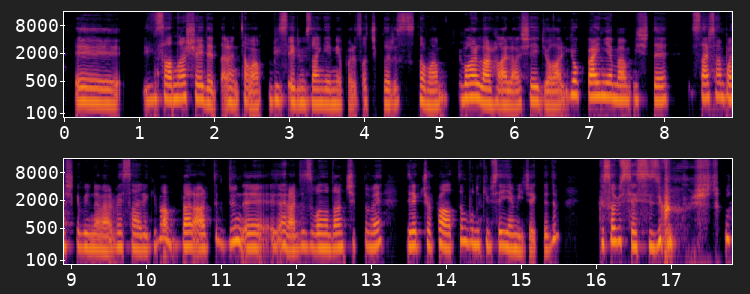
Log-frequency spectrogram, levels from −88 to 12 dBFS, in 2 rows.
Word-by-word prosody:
eee, 175 -2 0 0.3
insanlar 210 +2 +2
şey 210 -3 0
dediler, 170 -2 -2
hani, 180 -1 -2
"Tamam, 145 +2 0
biz 195 +1 -5
elimizden 175 -1 0
geleni 165 -1 -2
yaparız, 160 +2 -8
açıklarız, 170 0 -7
tamam." 170 +2 -1 0.2
Kibarlar 210 -5 +6
hâlâ 160 -2 0
şey 185 0 -1
diyorlar, 150 -2 -1
"Yok, 250 0 -1
ben 230 0 +8
yemem, 210 -3 +2
işte, 200 -1 -3 0.3
istersen 225 +1 0
başka 210 -1 -2
birine 185 - -1
ver." 85 - -1
vs. 200 +1 -7 0.3
gibi 210 - -5
ama 225 -3 -1
ben 205 0 +6
artık 215 +4 0
dün, 255 +1 +2
eee, 195 0 -1
herhâlde 205 -2 +1
zıvanadan 190 -1 0
çıktım 210 -1 -7
ve 215 +5 0 0.3
direkt 210 0 +3
çöpe 220 +1 +1
attım 200 +6 +3
"Bunu 225 -2 -1
kimse 215 -2 -3
yemeyecek." 185 -4 -3
dedim. 290 - -3 0.5
Kısa 255 +2 +3
bir - - +1
sessizlik 210 0 +1
oluştu. - - -5
200 Hz, 155 wpm, -21 LUFS, 180-220 Hz, 0.5 s, ben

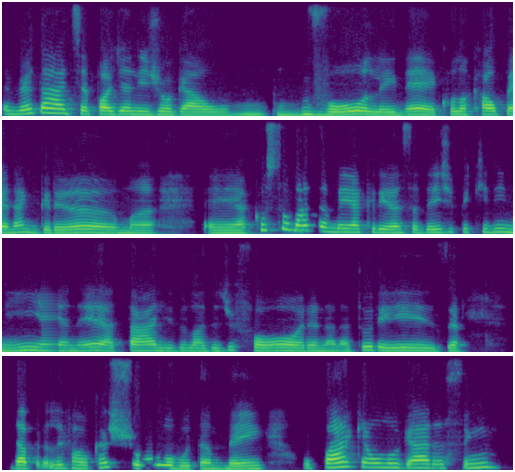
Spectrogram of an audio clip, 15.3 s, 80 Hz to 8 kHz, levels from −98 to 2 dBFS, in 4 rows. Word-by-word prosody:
É - - -4
verdade, 295 +4 +4
você 250 -5 0
pode 230 0 +3
ali 220 -1 0
jogar 205 -2 +1
um 205 +2 -6
um 195 +3 -2
vôlei, 200 -1 +3
né, 200 0 +2
colocar 210 +2 0
o 215 - +3
pé 215 -1 +2
na 225 +3 -2
grama, 200 -3 0 0.4
eh, 190 0 -2
acostumar 375 - 0
também 255 -5 +1
a 240 - +2
criança 220 -2 -1
desde 215 +3 -3
pequenininha, 230 -3 -4
né, 210 +3 0
a 195 - -4
tá 205 +1 0
ali 200 -2 -3
do 200 +1 -9
lado 195 -1 -5
de 240 +5 -10
fora, 200 -3 0
na 190 - -5
natureza. 205 -3 -2 0.4
Dá 230 - +7
para 225 - -7
levar 235 -1 -1
o - - -9
cachorro 230 -7 0
também. 200 +1 0 0.3
O - - -9
parque 315 +6 +5
é - - +2
um 290 - +2
lugar 265 -2 +3
assim, 275 +4 -4
215 Hz, 170 wpm, -22 LUFS, 200-240 Hz, 0.4 s, Dá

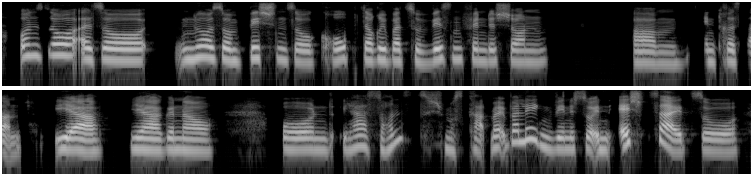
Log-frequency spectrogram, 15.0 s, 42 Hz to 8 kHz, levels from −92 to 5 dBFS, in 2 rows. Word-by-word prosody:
und 270 0 -2
so, 290 0 +4
also 210 -4 +3 0.3
nur 235 +4 +1
so 225 0 0
'n 200 -1 -3
bisschen 225 +1 -2
so 185 -2 -3
grob 215 +5 -4
darüber 205 -1 +1
zu 190 -2 -8
wissen, 225 +1 0
finde 200 -2 -5
ich 205 - -7
schon, 190 0 -5 0.8
ähm, 170 -2 -4 0.2
interessant. 190 0 -4 0.3
Ja, 185 -3 +7 0.3
ja, 195 -2 +4
genau. 185 -2 0 0.7
Und 195 -1 -1
ja, 225 +4 -3
sonst 295 - -9
ich - - -16
muss 185 -4 -11
grad - - -5
mal 220 - 0
überlegen, 310 - 0
wen 200 0 -1
ich 195 0 -8
so - - -2
in 190 - -1
Echtzeit 260 - +4
so 175 -1 -3
200 Hz, 135 wpm, -27 LUFS, 185-225 Hz, 0.8 s, Ja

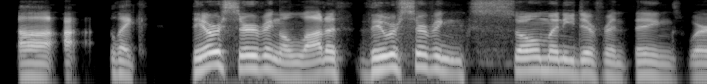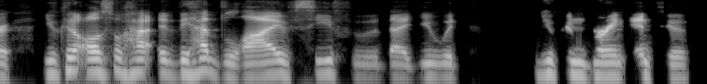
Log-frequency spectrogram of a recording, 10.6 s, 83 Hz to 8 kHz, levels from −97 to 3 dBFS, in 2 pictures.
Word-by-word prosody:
uh 130 0 +4
I - - +4 0.3
like, - - -3 0.3
they 175 +6 +5
were 245 - +8
serving 195 -3 +4
a 135 - 0
lotta 140 +5 +3
th - - -29
they 170 +5 +3
were 205 +1 +6
serving 185 -9 0
so 175 +1 -1
many 165 -3 +1
different 140 -4 -3
things 130 -5 -5
where 130 -1 -1 0.2
you 150 0 -8
could 175 +4 -1
also 160 +1 0
ha 165 +2 +1
eh, 155 - -3
they 150 - -3
had 160 -1 0
live 130 +2 +2
seafood 125 -5 -12
that 120 -2 -4
you 130 - -9
would 125 - -9 0.6
you 150 +1 -5
can 140 -1 -2
bring 135 0 +3
into 120 -3 -6
145 Hz, 185 wpm, -24 LUFS, 130-165 Hz, 0.6 s, were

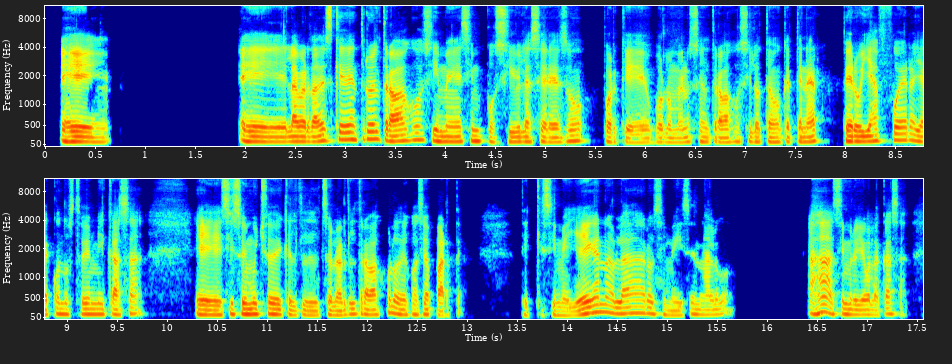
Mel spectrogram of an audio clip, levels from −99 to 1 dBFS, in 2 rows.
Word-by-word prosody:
Eh 115 -3 +5 1.3
eh, 115 -2 +3
la 120 - +5
verdad 115 +1 +4
es 135 -1 +1
que 165 +3 +2
dentro 165 +2 +2
del 175 - +2
trabajo 135 +4 +3
sí 135 -4 0
me 115 0 +1
es 115 - -4
imposible 115 -3 -1
hacer 110 -1 -2
eso, 125 +6 -2
porque 100 -4 -2
por 100 +1 -3
lo 100 - -2
menos 100 +3 -5
en - - -1
el - - -7
trabajo 100 +3 -1
sí 110 - -6
lo 110 -1 -2
tengo 105 -1 -2
que - - -2
tener, 115 +3 0 0.2
pero 120 -1 +5
ya 125 +2 +3
afuera, 150 +2 -1
ya 120 -2 0
cuando 130 -1 -3
estoy 125 +1 -3
en 125 - 0
mi 125 0 -1
casa, 115 -3 -3 0.5
eh, 110 -2 +3
sí 125 - -2
soy 130 0 +3
mucho 125 +1 +1
de 120 -1 +3
que 120 - -5
el 105 - -4
tel 100 -2 -4
celular 105 0 -1
del 125 +1 -2
trabajo 115 +3 -1
lo 145 - 0
dejo 115 -1 -2
así 120 - -3
aparte, 120 - -3 0.6
de - - -10
que - - -15
si - - -5
me 95 -2 -4
llegan 145 - +3
a - - -1
hablar, 145 +1 0
o, 140 - -1
si 130 -2 -9
me 100 -1 -6
dicen 115 +4 -6
algo 115 +1 -7 0.7
Ajá, - - +2
sí 130 - -5
me 120 - 0
lo 115 - -1
llevo 115 0 0
a - - -3
la 110 - -6
casa. 130 -1 -6
120 Hz, 245 wpm, -21 LUFS, 110-130 Hz, 1.3 s, Eh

